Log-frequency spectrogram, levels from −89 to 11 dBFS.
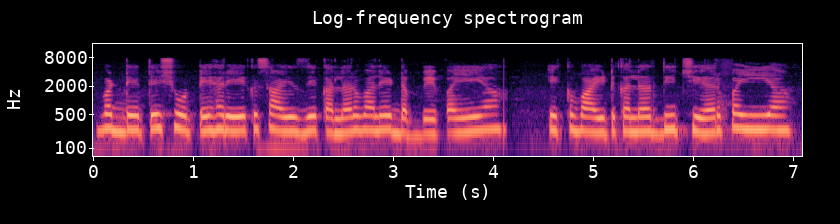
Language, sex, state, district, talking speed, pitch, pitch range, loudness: Punjabi, female, Punjab, Kapurthala, 145 wpm, 235 Hz, 225-245 Hz, -13 LUFS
